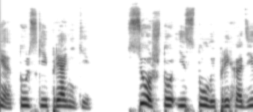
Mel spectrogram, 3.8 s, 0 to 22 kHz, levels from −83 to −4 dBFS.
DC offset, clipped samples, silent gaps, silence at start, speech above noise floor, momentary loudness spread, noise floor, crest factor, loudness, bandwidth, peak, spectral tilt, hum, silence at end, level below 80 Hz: under 0.1%; under 0.1%; none; 0 s; 60 dB; 13 LU; -82 dBFS; 16 dB; -22 LUFS; 17.5 kHz; -6 dBFS; -5 dB/octave; none; 0 s; -40 dBFS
